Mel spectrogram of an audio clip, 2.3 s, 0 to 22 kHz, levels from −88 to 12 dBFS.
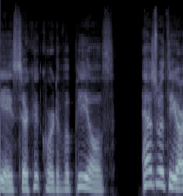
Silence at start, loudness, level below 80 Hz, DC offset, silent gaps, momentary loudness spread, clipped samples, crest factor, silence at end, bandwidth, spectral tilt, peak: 0 s; -27 LUFS; -66 dBFS; under 0.1%; 1.49-1.71 s; 12 LU; under 0.1%; 16 dB; 0 s; 18.5 kHz; -5 dB/octave; -10 dBFS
